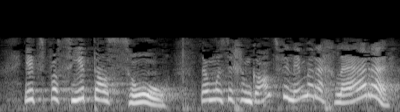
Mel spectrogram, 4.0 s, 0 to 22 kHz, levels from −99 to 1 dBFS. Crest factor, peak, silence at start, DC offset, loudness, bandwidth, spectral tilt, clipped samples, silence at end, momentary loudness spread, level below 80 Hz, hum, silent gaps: 14 dB; -4 dBFS; 0.25 s; under 0.1%; -20 LUFS; 6.4 kHz; -7.5 dB/octave; under 0.1%; 0 s; 7 LU; -52 dBFS; none; none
